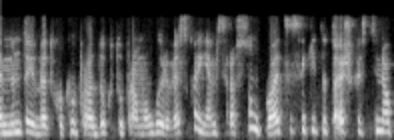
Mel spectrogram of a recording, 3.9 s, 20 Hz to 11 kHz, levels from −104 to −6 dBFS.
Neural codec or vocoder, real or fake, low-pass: none; real; 7.2 kHz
